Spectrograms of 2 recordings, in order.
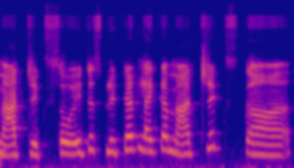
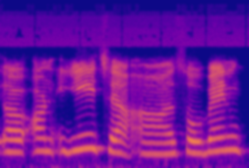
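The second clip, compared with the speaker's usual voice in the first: normal talking voice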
